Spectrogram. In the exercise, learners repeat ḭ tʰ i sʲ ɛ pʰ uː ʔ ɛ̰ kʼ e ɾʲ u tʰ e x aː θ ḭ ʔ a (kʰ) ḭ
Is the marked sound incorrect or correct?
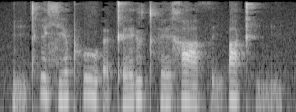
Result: correct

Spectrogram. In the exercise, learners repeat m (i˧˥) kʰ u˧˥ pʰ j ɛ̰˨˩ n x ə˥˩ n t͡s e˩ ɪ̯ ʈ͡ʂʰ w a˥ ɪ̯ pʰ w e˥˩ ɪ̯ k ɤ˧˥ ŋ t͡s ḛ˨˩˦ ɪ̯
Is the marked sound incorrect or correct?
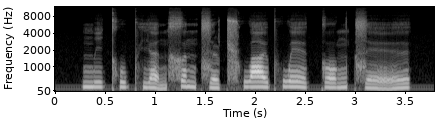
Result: correct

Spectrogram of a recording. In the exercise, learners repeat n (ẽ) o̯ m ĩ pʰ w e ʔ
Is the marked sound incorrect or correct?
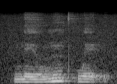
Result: incorrect: e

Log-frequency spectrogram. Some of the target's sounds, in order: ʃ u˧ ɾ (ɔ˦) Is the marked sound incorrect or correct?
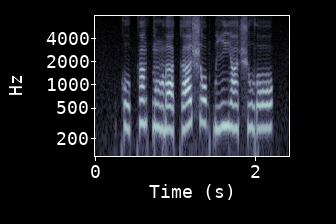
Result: correct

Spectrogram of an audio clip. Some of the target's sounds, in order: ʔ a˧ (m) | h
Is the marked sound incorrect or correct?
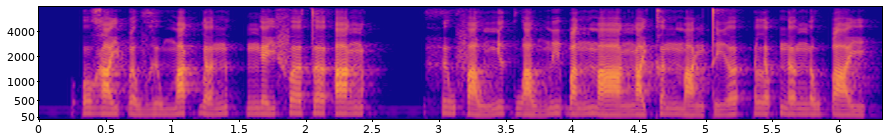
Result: incorrect: ŋ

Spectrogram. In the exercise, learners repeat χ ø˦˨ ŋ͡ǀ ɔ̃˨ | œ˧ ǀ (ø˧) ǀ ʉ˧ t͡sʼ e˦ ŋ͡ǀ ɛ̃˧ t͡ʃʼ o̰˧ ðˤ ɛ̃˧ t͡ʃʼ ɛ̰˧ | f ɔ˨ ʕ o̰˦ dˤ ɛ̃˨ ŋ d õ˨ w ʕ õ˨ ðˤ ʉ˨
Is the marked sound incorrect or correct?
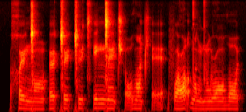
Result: correct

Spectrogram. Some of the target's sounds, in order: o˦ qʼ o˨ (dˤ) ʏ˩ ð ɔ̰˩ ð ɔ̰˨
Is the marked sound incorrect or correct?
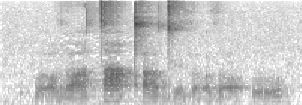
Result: incorrect: d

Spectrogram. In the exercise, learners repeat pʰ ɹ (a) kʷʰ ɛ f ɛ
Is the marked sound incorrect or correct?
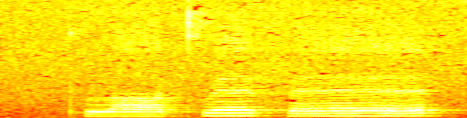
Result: correct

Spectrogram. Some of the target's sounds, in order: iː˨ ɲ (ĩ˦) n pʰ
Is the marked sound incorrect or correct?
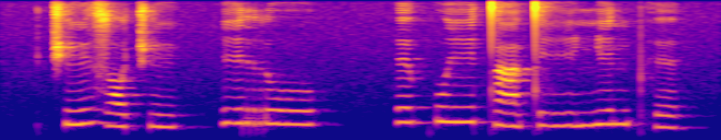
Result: incorrect: i˦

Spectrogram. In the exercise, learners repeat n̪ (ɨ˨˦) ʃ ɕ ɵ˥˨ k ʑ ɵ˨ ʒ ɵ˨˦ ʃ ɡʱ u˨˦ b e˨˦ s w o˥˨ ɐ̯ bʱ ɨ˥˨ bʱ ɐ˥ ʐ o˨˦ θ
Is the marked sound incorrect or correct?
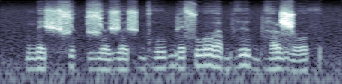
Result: incorrect: e˨˦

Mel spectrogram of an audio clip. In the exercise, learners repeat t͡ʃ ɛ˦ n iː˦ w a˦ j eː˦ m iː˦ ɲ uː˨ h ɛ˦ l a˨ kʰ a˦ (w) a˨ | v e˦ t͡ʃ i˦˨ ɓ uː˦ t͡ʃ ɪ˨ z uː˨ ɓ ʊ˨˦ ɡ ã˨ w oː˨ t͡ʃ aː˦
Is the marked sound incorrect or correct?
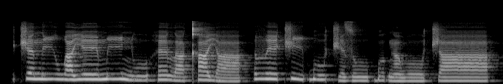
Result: incorrect: j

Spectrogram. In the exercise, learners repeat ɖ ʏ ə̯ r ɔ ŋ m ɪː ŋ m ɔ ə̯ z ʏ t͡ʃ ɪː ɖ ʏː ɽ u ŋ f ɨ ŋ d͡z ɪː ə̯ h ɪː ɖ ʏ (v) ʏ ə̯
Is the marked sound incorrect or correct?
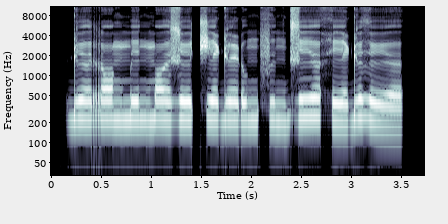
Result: incorrect: ð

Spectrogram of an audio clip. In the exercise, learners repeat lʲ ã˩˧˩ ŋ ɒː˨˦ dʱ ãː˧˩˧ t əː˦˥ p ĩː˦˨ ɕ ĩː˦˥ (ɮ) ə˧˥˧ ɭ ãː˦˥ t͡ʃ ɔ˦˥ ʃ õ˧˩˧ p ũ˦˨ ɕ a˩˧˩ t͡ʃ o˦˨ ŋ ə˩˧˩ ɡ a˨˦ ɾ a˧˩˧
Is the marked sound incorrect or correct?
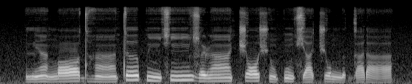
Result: correct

